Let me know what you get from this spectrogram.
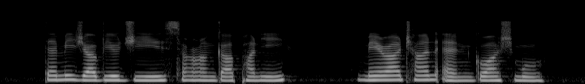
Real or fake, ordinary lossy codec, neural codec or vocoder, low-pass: real; none; none; none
